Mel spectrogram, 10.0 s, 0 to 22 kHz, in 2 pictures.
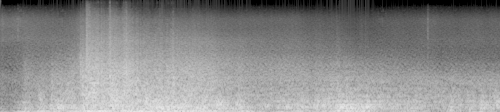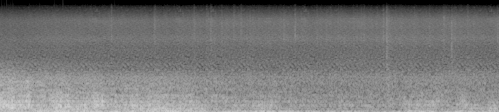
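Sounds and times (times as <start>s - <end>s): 
intense thunderstorm: 0.0s - 7.9s.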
